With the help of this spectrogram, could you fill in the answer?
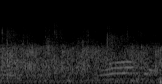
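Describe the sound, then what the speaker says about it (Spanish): A church congregation claps in a sustained offering of applause to the Lord, dense, even clapping filling the room while voices murmur and call out beneath it. "Denle una ofrenda de palmas al Señor."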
